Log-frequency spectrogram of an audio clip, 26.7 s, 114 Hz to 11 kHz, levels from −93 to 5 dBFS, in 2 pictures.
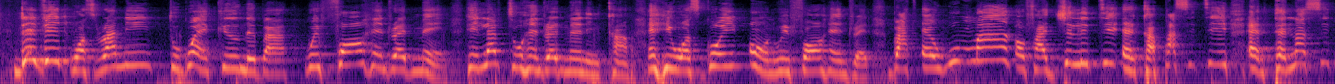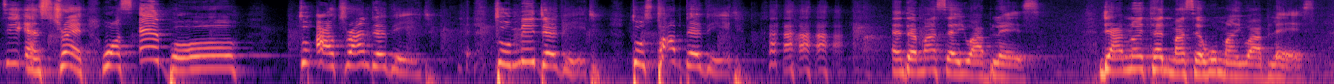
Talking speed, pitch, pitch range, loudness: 135 wpm, 270 Hz, 230-325 Hz, -23 LUFS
